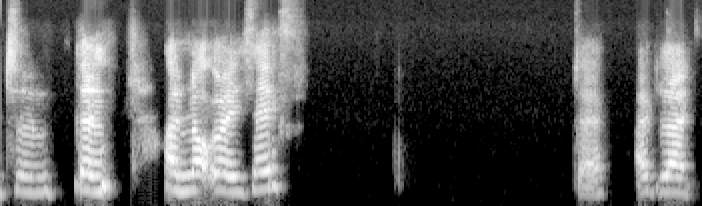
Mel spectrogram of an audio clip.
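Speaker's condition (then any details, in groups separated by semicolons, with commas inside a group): Cerebral palsy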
